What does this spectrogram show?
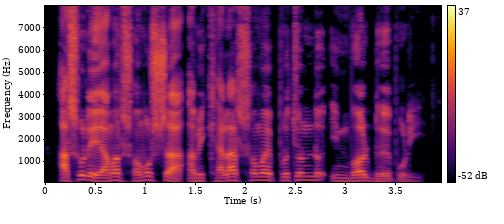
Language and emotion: Bengali, neutral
